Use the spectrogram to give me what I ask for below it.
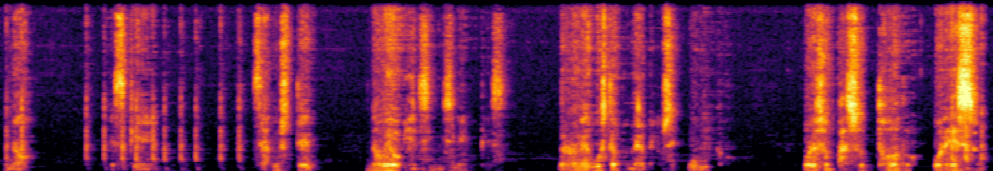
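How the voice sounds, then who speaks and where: A man's voice: mid-range voice, flat delivery, unhurried, creaky, long pauses, slight background noise. A man reading a distraught grieving mother. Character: distraught mother, middle-aged woman, grieving and self-reproaching.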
